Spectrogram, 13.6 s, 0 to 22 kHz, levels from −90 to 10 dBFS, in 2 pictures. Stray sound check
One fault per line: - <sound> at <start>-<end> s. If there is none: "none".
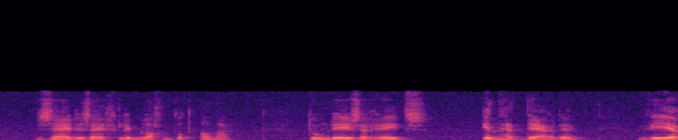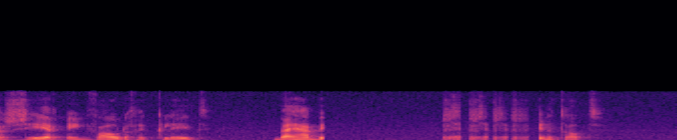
- laugh at 11.2-12.1 s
